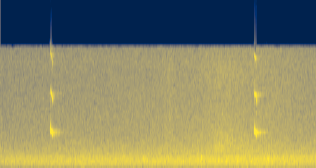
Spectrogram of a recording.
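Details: Common kingfisher, apparently the territory holder, on a small stream by its hunting territory, finally calls toward a plush toy kingfisher after hunting displays: two short, piercing high whistles about two seconds apart over steady hiss of water or wind.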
